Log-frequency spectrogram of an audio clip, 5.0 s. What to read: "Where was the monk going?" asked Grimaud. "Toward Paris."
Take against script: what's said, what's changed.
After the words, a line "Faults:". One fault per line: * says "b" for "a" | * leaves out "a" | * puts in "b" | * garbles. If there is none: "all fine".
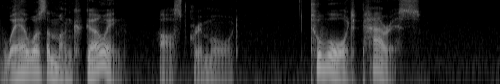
"Where was the monk going?" asked Grimaud. "Toward Paris."
Faults:
all fine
